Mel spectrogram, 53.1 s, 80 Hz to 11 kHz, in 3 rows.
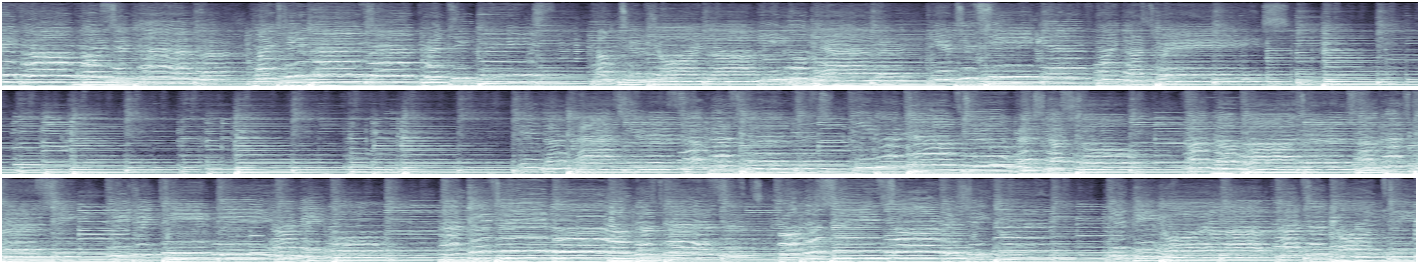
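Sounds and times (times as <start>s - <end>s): instrumental accompaniment: 0.0s - 53.0s
voices singing a hymn: 0.0s - 53.0s.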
